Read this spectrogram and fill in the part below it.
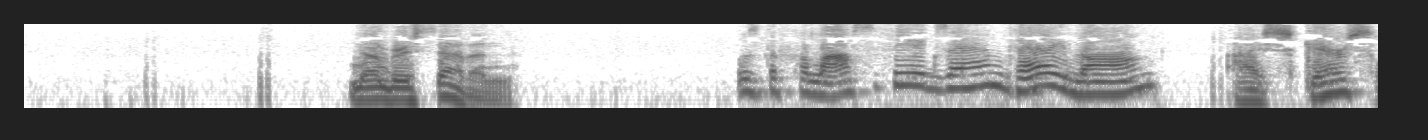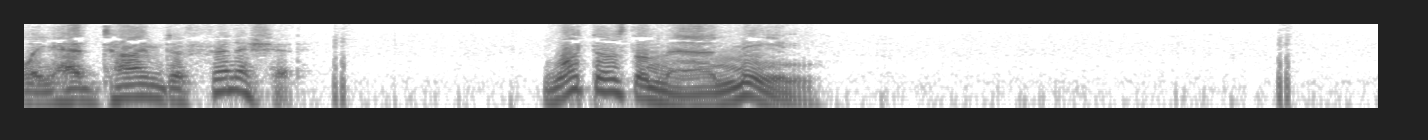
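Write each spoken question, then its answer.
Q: What does the man mean?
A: The exam was long; he barely had time to finish.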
